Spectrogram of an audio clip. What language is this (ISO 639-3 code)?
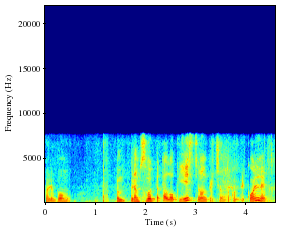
rus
